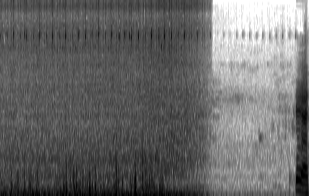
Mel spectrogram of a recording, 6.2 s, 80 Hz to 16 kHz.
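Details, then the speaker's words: Restored 1969 Volkswagen Beetle, 4-speed manual, air-cooled flat-four boxer, recorded at the twin pea-shooter exhaust pipes: deep even burble, no misses or knocks; healthy normal idle. "All right, sounds pretty good at idle. That inimitable flat 4 boxer air-cooled sound."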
